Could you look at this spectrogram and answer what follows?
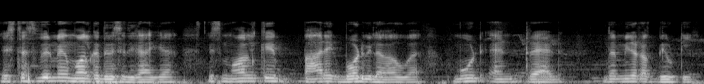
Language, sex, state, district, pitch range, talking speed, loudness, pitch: Hindi, male, Jharkhand, Ranchi, 115-140 Hz, 240 wpm, -17 LUFS, 125 Hz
